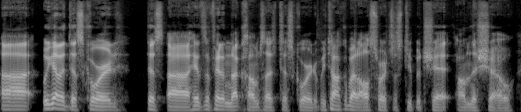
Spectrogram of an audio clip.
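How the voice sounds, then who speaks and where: A man's voice: lowish voice, fairly even intonation, fast talker, fairly bright tone, no room sound. A man hosting a casual comedy podcast, joking and self-deprecating. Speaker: podcast host.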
